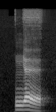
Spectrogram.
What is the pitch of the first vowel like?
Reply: falling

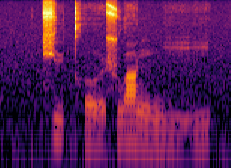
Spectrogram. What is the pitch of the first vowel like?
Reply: falling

